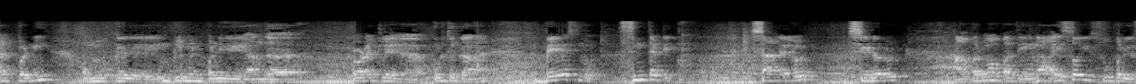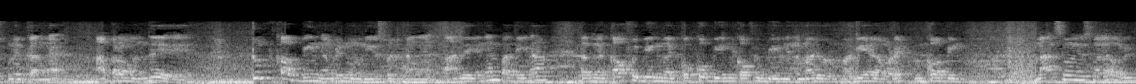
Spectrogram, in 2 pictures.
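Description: Gain pumping runs from start to finish, most likely because the input gain was set far too high and a fast limiter or compressor keeps hauling it back down on every loud sound. The level swings by around 20 dB as a result, so quiet and loud passages sit unnaturally close together and the audio feels squashed. The call microphone processing beneath it caps the top end at 8 kHz.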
